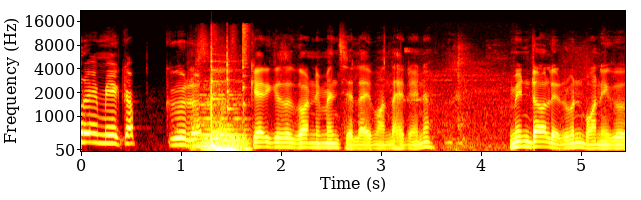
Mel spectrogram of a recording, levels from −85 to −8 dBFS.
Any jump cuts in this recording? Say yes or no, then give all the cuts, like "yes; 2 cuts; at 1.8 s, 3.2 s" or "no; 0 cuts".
yes; 1 cut; at 1.2 s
